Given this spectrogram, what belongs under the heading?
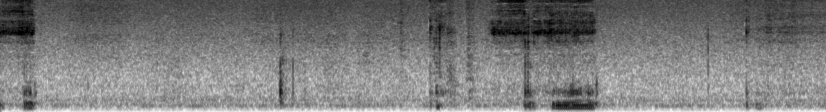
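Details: English bulldog snoring during a nap: irregular low rattling snores and snorts, with one louder drawn-out snore.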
